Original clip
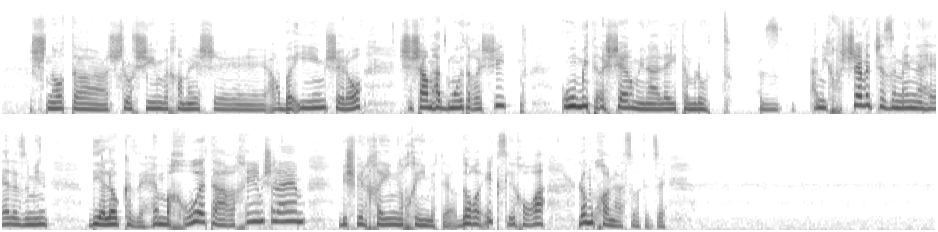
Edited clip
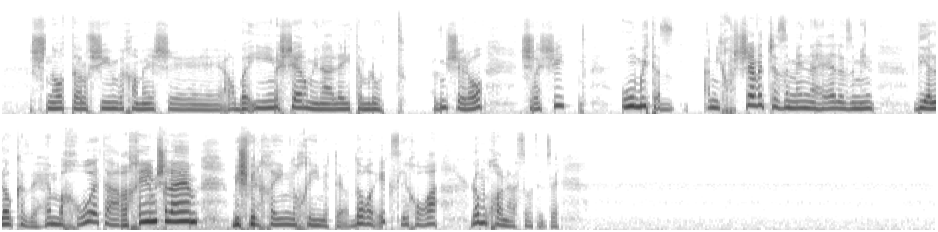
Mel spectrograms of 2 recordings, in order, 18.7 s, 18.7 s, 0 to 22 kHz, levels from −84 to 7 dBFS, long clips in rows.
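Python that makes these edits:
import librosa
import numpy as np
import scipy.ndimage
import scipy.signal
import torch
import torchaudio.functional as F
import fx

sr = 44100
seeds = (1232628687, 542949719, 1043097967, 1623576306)

y = fx.edit(x, sr, fx.cut(start_s=0.79, length_s=0.45),
    fx.cut(start_s=4.1, length_s=0.62),
    fx.move(start_s=5.99, length_s=1.66, to_s=3.18),
    fx.clip_gain(start_s=11.6, length_s=1.32, db=11.0), tone=tone)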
